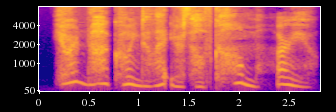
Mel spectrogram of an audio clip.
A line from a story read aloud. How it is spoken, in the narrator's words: I breathe out, words tangled between gasps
